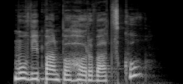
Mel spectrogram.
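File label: Polish, male, Sprechen Sie Kroatisch?; Mówi Pan po chorwacku?; Polnisch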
